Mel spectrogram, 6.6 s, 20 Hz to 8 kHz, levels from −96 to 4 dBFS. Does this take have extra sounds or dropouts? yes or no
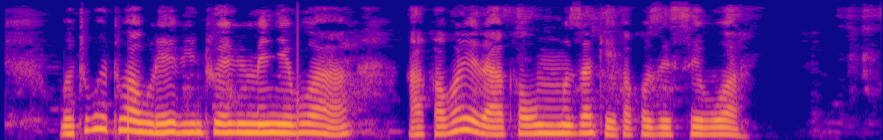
no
